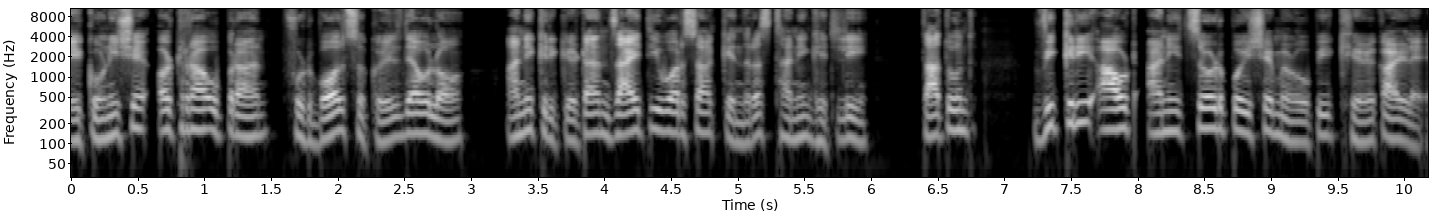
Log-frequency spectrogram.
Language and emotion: Goan Konkani, neutral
